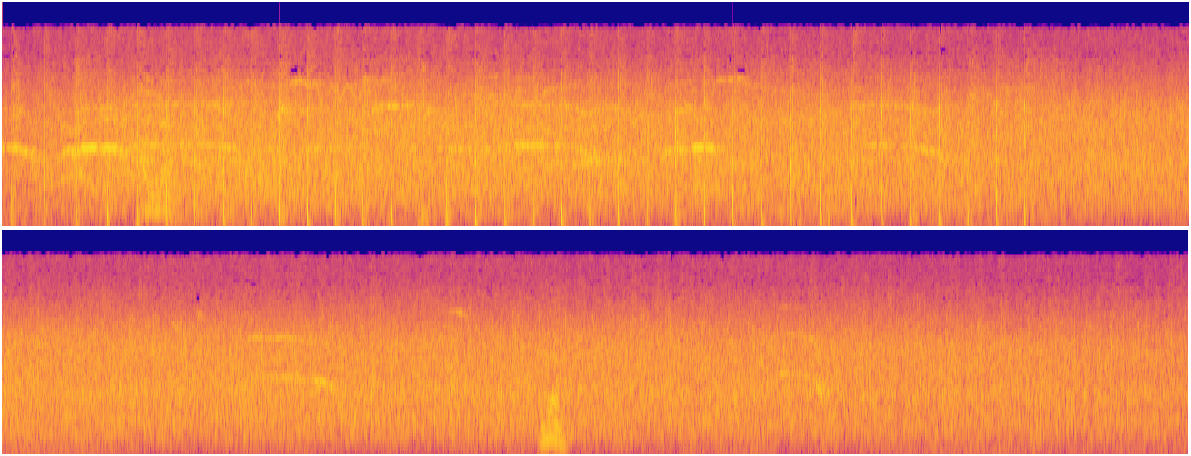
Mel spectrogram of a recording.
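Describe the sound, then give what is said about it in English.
A large church audience stands and applauds steadily for about half a minute in recognition of a couple's two years of service to the fellowship, the dense clapping surging at first with some sharper, rhythmic claps, then settling into a softer, even patter of applause. “and I wish you'd all stand with me to give them that recognition.”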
